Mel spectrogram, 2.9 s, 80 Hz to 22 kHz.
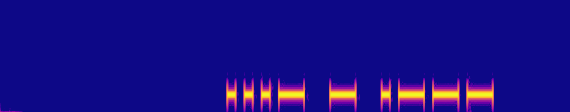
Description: Morse code, heard as a keyed tone, about 28 wpm, 700 Hz. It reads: VTJ
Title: USA Call Sign Postfixes - 3 Letters 28wpm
